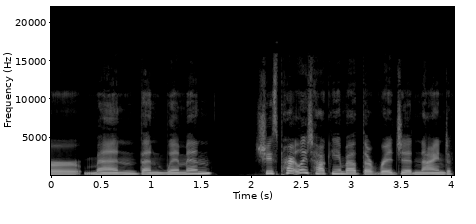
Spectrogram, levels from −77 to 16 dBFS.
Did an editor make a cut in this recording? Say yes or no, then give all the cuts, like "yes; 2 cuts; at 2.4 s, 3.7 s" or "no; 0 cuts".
no; 0 cuts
